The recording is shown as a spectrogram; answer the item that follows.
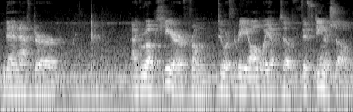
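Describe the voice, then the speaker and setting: A middle-aged man with a lowish voice, recorded from a distance in an echoey room with background noise, is an interview guest. He tells his life story casually, rambling, often restarting and chuckling now and then.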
